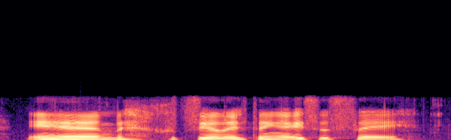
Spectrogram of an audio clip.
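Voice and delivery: ordinary talk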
